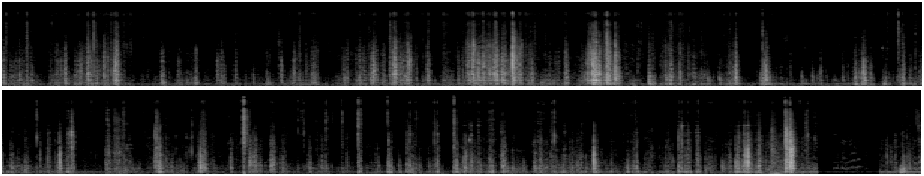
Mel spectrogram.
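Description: Hands taking apart a flexible metal conduit electrical whip: irregular small clicks, scrapes and rustles as a metal end fitting is worked loose and the insulated copper wires are pulled through, with a few louder rattles.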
